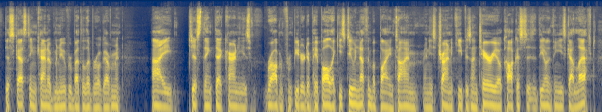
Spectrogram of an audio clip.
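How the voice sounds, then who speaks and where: A man with a deep, rumbling voice hosting a casual livestream, rambling and frustrated as he fixes his stream settings. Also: darkish tone. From Canada. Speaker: political livestream host.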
